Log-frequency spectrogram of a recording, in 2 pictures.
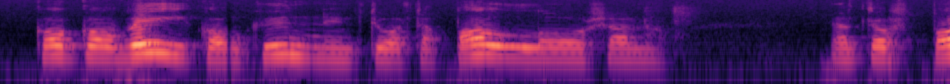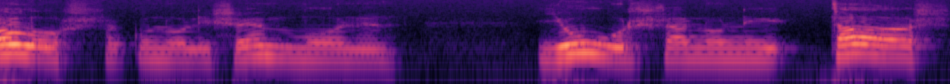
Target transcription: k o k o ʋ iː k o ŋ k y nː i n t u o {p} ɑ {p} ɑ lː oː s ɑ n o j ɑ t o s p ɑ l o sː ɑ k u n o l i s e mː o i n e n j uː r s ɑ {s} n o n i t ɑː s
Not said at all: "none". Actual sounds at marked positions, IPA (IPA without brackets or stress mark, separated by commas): t, p, none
